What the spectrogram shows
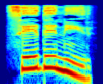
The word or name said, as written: ಸೇದೆನೀರು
